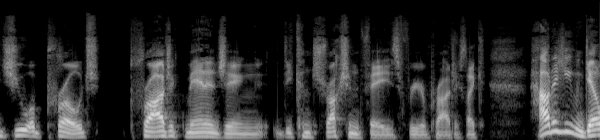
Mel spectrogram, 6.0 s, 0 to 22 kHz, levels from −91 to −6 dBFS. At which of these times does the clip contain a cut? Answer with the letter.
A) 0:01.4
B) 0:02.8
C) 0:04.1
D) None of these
B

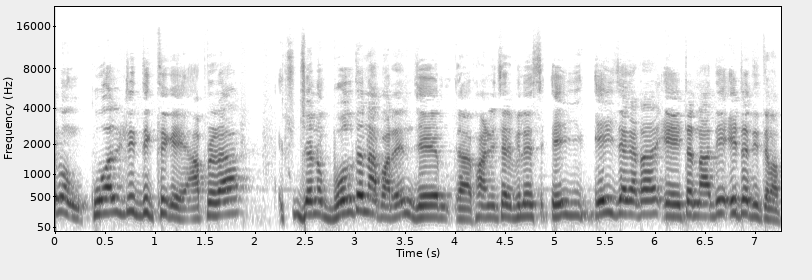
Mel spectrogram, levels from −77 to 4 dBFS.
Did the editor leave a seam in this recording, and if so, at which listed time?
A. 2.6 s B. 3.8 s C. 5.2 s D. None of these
D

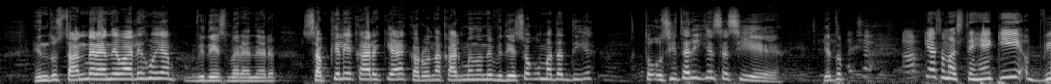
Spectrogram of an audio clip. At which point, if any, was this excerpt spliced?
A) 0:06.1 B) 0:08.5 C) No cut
C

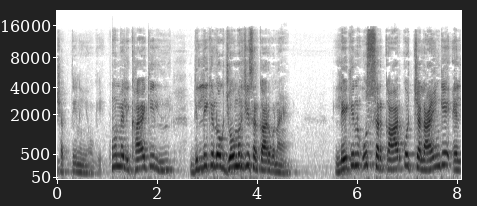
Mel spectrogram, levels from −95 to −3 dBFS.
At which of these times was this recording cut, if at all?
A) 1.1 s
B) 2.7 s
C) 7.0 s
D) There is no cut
A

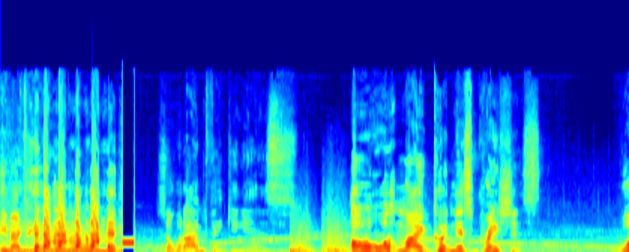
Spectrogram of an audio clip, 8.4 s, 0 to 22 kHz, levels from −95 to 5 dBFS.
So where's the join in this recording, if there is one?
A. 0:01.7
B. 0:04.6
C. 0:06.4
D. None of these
A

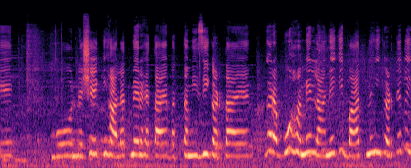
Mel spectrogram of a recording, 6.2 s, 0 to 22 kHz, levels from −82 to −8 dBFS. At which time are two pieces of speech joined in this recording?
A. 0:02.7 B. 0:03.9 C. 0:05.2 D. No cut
B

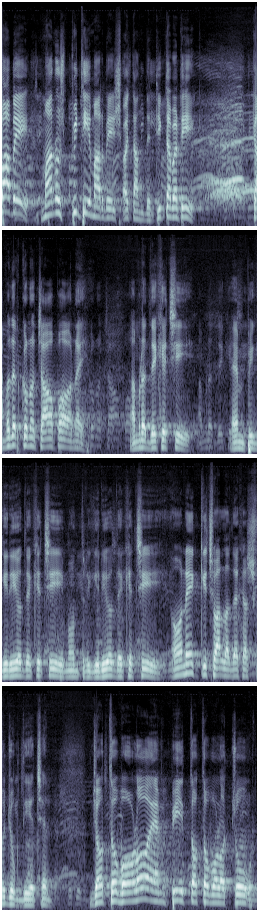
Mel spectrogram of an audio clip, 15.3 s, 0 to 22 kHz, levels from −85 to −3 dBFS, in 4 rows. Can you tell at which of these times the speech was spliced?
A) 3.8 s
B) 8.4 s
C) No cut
A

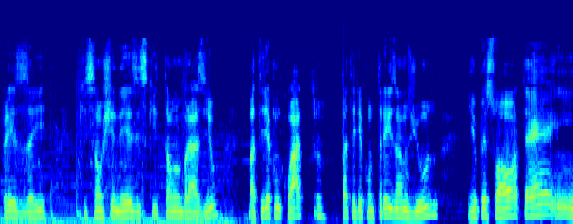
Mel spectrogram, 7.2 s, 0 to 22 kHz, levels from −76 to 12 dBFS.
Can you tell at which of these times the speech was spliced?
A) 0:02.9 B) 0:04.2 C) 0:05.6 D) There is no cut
B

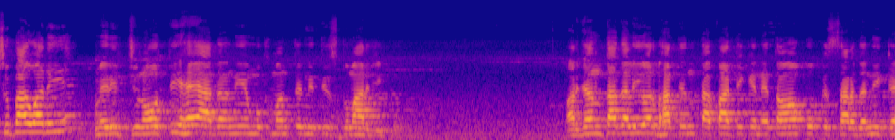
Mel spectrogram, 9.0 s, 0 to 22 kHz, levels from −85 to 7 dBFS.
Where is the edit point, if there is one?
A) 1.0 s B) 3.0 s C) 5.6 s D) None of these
A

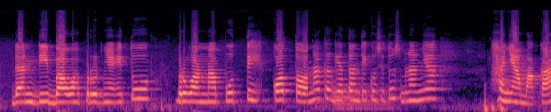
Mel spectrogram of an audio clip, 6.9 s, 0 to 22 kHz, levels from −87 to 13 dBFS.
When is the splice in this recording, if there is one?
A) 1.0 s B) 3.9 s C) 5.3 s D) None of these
B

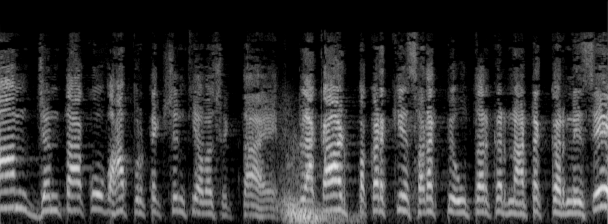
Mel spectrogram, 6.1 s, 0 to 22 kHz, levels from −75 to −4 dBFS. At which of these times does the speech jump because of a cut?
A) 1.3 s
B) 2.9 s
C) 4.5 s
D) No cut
B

